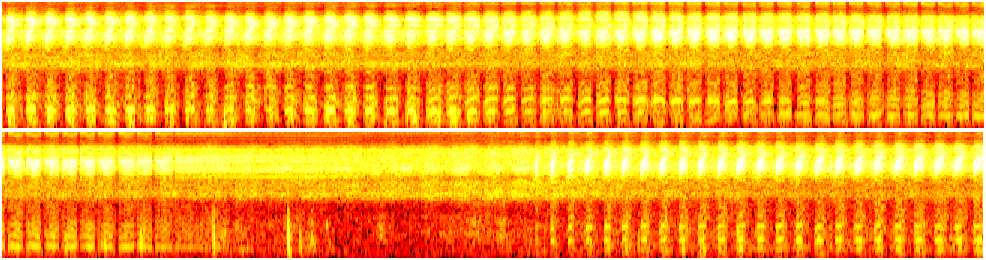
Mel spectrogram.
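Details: Lyristes plebejus cicada singing on an olive tree on an organic farm: a loud, high, grating buzz pulsing rapidly about three to four times a second, dipping slightly mid-song before surging again.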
